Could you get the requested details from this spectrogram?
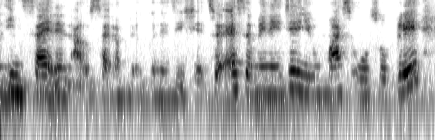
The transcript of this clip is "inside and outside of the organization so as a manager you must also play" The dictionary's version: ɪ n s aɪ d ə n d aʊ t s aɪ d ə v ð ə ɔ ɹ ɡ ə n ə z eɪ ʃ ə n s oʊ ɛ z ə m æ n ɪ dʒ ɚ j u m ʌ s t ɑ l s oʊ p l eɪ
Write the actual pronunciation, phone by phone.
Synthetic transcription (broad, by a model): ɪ n s aɪ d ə n aʊ t s aɪ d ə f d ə ɔ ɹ ɡ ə n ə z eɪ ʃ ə n s oʊ ɛ s ə m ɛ n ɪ dʒ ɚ j u m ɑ s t ɑ l s oʊ p l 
